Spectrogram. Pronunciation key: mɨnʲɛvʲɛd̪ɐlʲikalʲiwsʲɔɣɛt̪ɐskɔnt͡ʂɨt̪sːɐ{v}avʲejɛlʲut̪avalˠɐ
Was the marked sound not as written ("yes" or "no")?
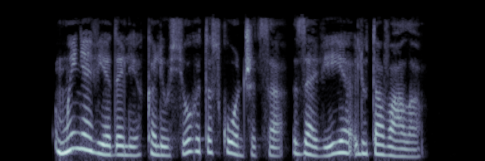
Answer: yes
